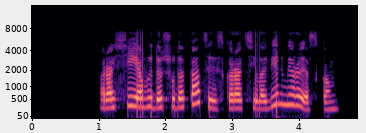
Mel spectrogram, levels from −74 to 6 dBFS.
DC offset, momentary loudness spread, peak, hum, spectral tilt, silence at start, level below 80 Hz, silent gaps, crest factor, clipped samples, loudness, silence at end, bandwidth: under 0.1%; 9 LU; -2 dBFS; none; -4 dB/octave; 1.05 s; -56 dBFS; 4.30-4.36 s; 16 dB; under 0.1%; -17 LUFS; 0.3 s; 7.6 kHz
